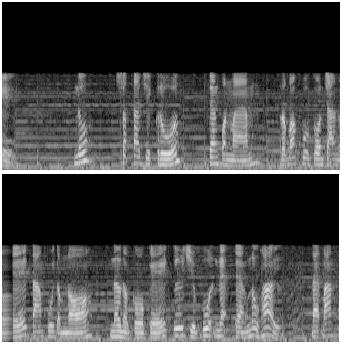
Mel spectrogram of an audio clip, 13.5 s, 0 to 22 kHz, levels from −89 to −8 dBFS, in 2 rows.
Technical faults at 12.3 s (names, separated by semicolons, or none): none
